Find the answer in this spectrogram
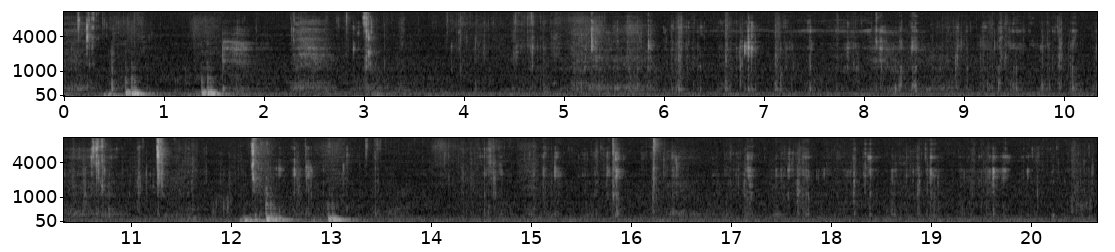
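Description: Close-miked chewing of a cheeseburger, with small wet clicks of the mouth. A few dull low thumps come near the start and again about twelve seconds in.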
